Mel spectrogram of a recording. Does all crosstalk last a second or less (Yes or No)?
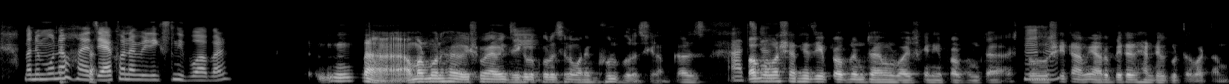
Yes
